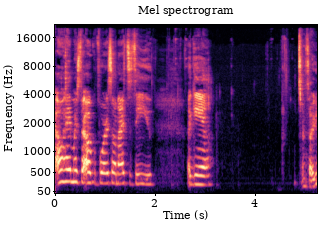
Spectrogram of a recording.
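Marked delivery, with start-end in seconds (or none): 0.0-3.1 high-pitched polite lady voice; friendly greeter. Retold or imitated. Lady greeting Mister Okafor at the hospital, friendly. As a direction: sing out a sociable welcome, pitched up.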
